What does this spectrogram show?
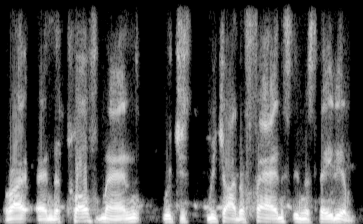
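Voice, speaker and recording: A man's voice: lowish voice, fairly even intonation, normal speed, mellow, husky, rough recording. A man chatting about football on a live stream, hesitant and stammering, often tagging sentences with "right?". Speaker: panel guest. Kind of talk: casual football chat.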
